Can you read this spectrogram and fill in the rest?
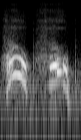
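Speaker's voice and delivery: high, loud panicked cries for help; squirrel shouting. Acted. Squirrel calling out to classroom, panicked high shout. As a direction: shriek it like a terrified squirrel. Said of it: "A squirrel was shouting".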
